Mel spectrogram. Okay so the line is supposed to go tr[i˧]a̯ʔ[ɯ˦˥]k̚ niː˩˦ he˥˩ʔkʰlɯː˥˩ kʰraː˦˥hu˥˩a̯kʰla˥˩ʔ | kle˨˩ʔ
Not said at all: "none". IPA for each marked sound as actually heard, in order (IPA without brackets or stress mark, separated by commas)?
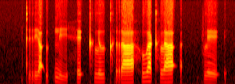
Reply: i˨˩, ɯ˦˥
